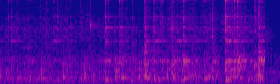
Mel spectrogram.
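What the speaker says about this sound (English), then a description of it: "Then we just whisk it together" Barbecue sauce ingredients including smoked paprika, liquid smoke and lemon whisked together in a bowl, giving quiet irregular clinks and scraping taps of the whisk against the bowl, close and fairly soft.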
